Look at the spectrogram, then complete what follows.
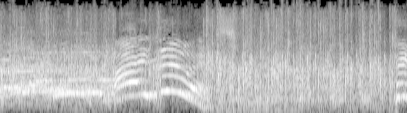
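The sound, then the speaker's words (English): An audience at a comedy show claps again for the first comic, a dense, continuous wash of applause with a couple of rising-and-falling whoops cutting through the middle before the clapping carries on at an even level. “And this first comic is, oh, we should clap again.”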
